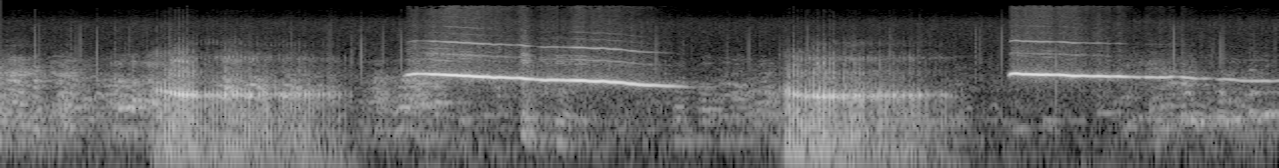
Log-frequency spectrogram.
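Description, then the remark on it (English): Two long, slowly falling whistles, each following a rough, snore-like breath, in a repeating pattern. Clear, with no talking. “Whistles tonight.”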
